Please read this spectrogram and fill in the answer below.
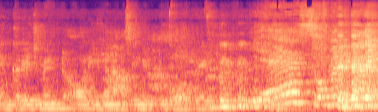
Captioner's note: laughter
